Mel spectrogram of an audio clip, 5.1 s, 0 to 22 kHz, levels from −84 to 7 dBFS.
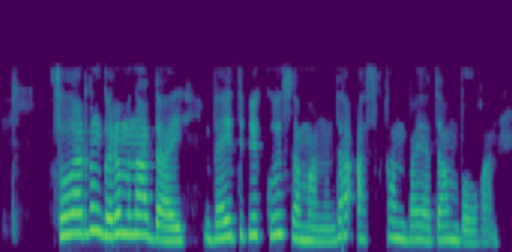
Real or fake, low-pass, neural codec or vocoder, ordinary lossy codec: real; 7.2 kHz; none; none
